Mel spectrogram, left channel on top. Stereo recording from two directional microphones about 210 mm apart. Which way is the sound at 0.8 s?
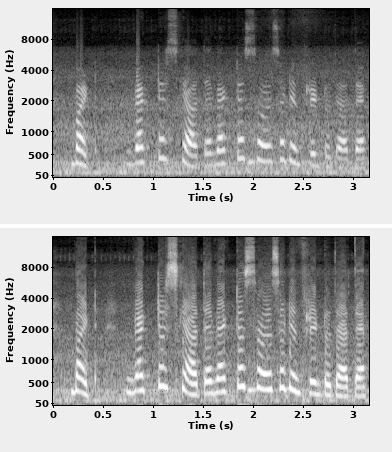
50° right (ahead or behind).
